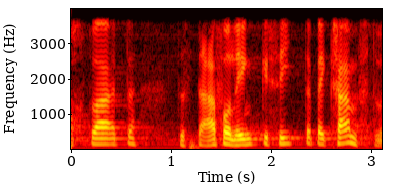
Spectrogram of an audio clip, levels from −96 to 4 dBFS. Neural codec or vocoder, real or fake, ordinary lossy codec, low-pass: none; real; none; 3.6 kHz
